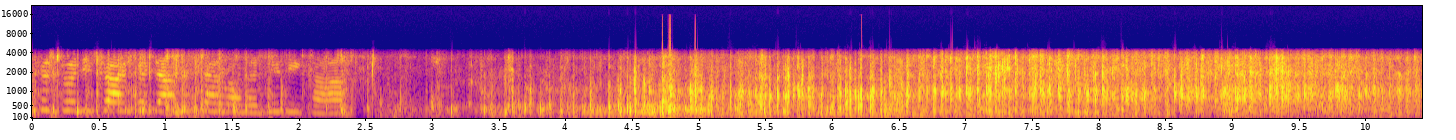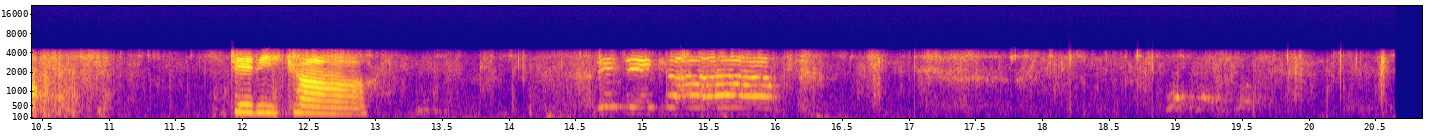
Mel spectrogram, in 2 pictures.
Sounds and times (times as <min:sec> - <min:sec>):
Speech: 0:11.9 - 0:13.0.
